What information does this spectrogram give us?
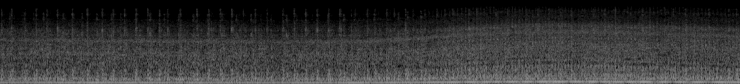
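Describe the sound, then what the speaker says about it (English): A two-stroke-sounding aircraft engine running in a flight simulator, a steady droning hum at close range that rises in pitch toward the end, with no talk over it. "Like a two-stroke engine type of a plane thing."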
